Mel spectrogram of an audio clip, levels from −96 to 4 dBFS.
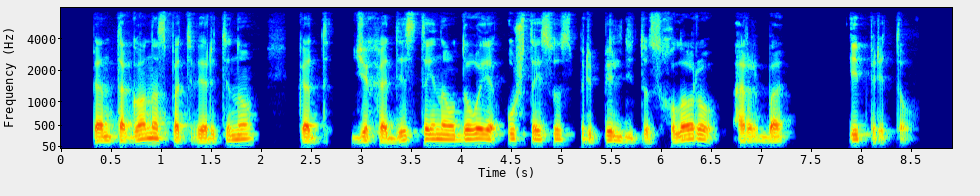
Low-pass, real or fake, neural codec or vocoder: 7.2 kHz; real; none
